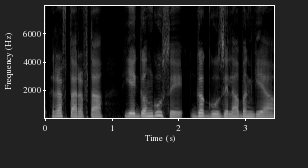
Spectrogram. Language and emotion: Urdu, neutral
